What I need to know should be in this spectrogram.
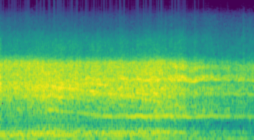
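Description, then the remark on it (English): A taxi brakes hard to a stop, its tyres squealing in a loud, sustained screech over engine rumble that eases slightly as it slows. No one speaks. “Hold it, driver.”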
